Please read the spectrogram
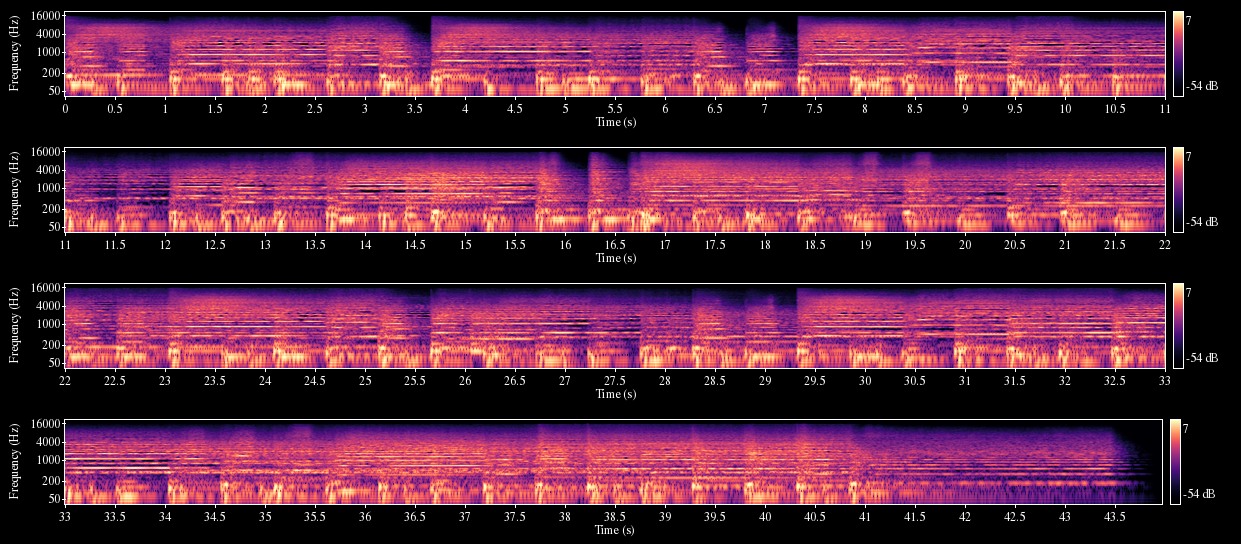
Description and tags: Heroic Charge
Forward into battle is the only option!
You can do whatever you want with this snippet.
Although I'm always interested in hearing new projects using this sample!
